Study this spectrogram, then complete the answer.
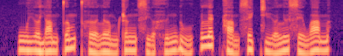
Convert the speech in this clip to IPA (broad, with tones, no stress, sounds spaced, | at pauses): w i˨˩ ə̯ j a˨˩ m t̪ ə˧˥ m t̪ʰ əː˨˩˨ l əː˨˩ m ʈ ə˧ ŋ s i˨˩˨ ə̯ h ɨ˧˥ n ɗ u˨˩˦ | l ɛ˦˥ k̚ h a˨˩˨ m s e˧ c i˨˩˨ ə̯ l ɨ˧ s e˨˩ w a˧ m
